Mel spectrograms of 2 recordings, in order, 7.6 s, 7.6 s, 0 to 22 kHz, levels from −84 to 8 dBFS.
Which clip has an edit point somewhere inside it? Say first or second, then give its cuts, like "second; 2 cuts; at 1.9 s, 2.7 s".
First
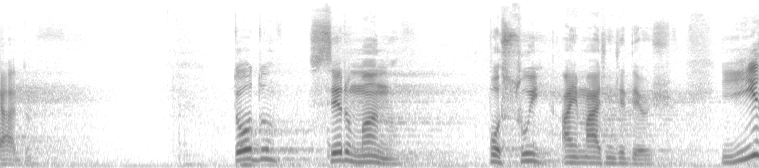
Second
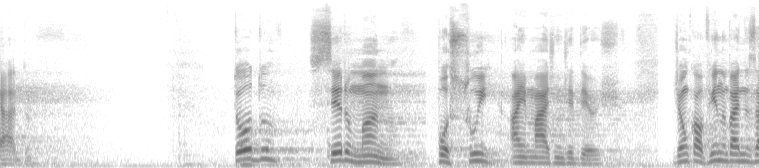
second; 2 cuts; at 4.2 s, 6.6 s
